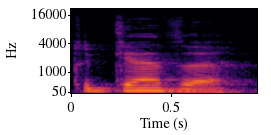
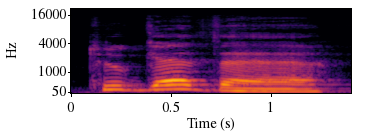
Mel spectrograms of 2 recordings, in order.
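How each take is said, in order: First: "Together" as tuh-GEH-ther; correct with schwa. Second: "Together" as TOO-GE-THER, slow and even; incorrect full vowels. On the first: Teacher modelling the correct "Together". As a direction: reduce the first syllable of "Together". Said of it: "Make the weak syllables quiet". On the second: Teacher modelling the wrong "Together". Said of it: "the incorrect pronunciation". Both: Shown as a demonstration.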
